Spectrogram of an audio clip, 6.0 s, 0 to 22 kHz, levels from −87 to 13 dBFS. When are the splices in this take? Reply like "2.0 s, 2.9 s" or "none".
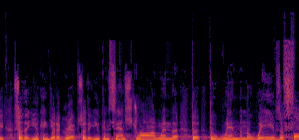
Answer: none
